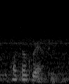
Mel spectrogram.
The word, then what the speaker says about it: photographic: Photography in primary stress falls on the first syllable, while in photographic the stress shifts to the second syllable when the suffix "ic" is added to form photographic. The main stress moves again to the syllable immediately before the suffix, resulting in the pronunciation photographic.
